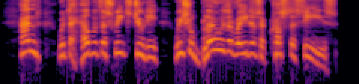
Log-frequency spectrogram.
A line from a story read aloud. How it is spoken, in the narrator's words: Pilu was shouting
